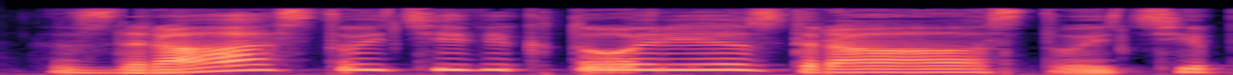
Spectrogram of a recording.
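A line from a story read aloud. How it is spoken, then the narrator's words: Purring. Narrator (Russian): промурлыкал этот человек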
